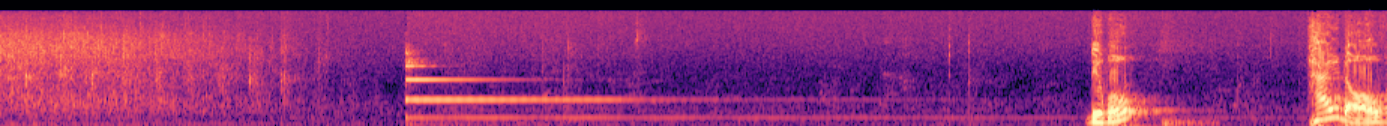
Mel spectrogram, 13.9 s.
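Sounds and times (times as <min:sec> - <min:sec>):
crowd applauding: 0:00.0 - 0:03.4
sustained electronic tone: 0:04.1 - 0:12.6
speech: 0:10.9 - 0:11.4, 0:13.2 - 0:13.8.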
